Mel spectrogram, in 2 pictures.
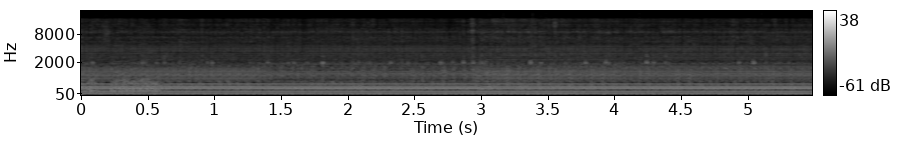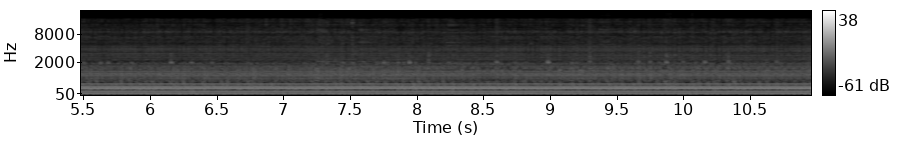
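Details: Breville BES820XL espresso machine after replacing a stuck solenoid valve that caused grinding, clicking and leaking: steady, even pump drone with a constant tone during the shot; pump running normally.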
